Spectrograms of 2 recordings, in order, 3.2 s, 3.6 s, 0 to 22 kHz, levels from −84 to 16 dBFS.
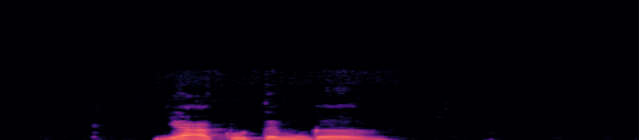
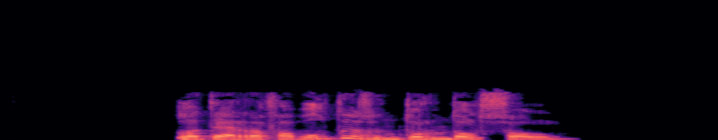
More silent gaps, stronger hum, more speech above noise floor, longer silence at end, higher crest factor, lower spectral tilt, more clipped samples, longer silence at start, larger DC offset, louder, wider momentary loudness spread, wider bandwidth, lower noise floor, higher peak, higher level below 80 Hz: neither; neither; second, 57 dB vs over 76 dB; first, 1.25 s vs 0.75 s; first, 22 dB vs 16 dB; first, -9 dB/octave vs -5.5 dB/octave; neither; about the same, 0.8 s vs 0.9 s; neither; second, -19 LUFS vs -15 LUFS; first, 8 LU vs 4 LU; second, 7.2 kHz vs 8 kHz; second, -76 dBFS vs under -90 dBFS; about the same, 0 dBFS vs -2 dBFS; second, -68 dBFS vs -56 dBFS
